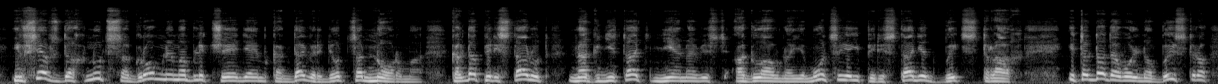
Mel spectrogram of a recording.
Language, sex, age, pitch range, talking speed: Russian, male, 60-79, 140-185 Hz, 115 wpm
